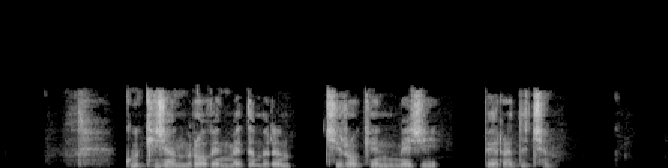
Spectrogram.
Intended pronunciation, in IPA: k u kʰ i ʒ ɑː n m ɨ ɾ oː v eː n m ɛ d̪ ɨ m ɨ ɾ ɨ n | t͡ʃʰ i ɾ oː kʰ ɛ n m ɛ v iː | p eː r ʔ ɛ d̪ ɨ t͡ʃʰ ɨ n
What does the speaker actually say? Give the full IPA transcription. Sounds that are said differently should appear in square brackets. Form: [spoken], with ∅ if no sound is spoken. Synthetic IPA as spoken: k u kʰ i ʒ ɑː n m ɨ ɾ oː v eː n m ɛ d̪ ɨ m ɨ ɾ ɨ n | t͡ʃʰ i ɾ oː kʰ [e] n m ɛ [ʒ] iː | p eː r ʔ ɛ d̪ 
